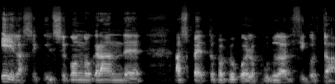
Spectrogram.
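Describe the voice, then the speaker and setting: Here a man speaks at a fairly quick pace. His tone is bright and sharp. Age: 40s. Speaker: macabre artist and bone collector. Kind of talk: casual chat.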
